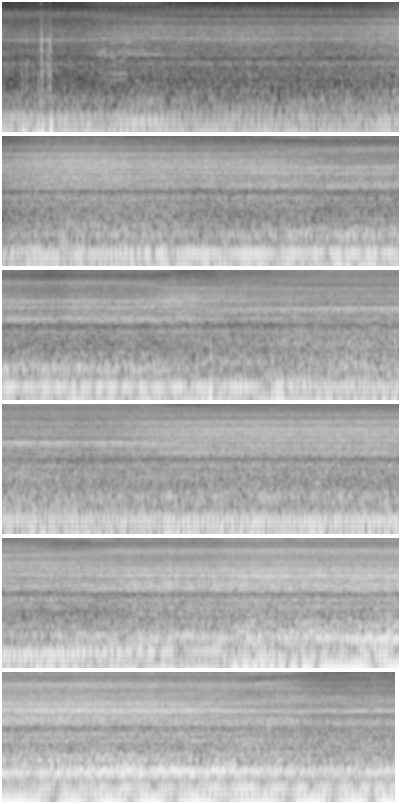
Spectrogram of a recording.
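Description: Airboat's engine and large air propeller running steadily under way, growing louder about five seconds in and taking on a deeper, stronger pulsing note a little past twenty seconds.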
